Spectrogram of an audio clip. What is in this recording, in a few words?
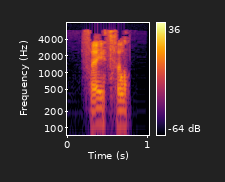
"faithful", english; adjectives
